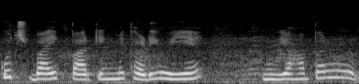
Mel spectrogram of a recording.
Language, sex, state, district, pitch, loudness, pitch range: Hindi, female, Chhattisgarh, Raigarh, 250 Hz, -14 LUFS, 240-270 Hz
